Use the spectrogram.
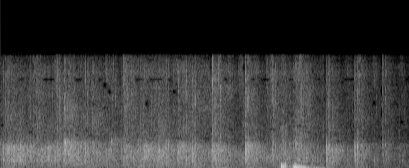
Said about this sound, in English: And we propose to do this without any new taxes, no reduction in city services, and no layoffs. You can clap for that.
